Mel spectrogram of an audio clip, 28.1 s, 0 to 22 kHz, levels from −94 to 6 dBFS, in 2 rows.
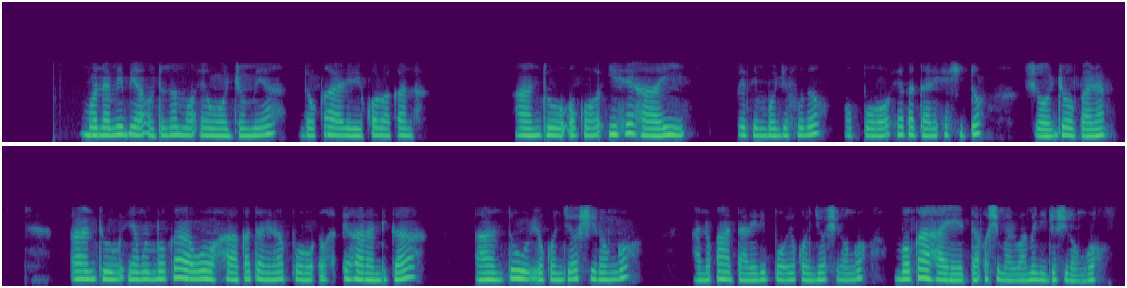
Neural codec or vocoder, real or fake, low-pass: vocoder, 22.05 kHz, 80 mel bands, WaveNeXt; fake; 3.6 kHz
